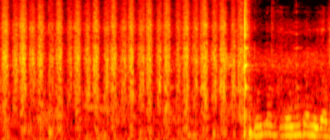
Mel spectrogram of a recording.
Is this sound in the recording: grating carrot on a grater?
yes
